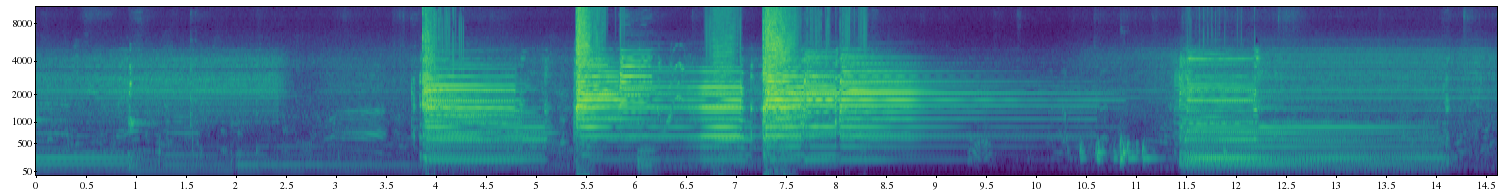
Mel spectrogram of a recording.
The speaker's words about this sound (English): I just gotta turn off this reverb thing because it's really messing me up here.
